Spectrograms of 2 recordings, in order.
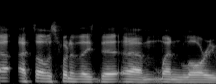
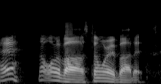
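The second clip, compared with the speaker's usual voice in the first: casual, offhand, lightly dismissive delivery; 3 semitones higher than usual. Retelling a character's reaction to sirens: casually imitating Tommy. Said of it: "Just so casual".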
